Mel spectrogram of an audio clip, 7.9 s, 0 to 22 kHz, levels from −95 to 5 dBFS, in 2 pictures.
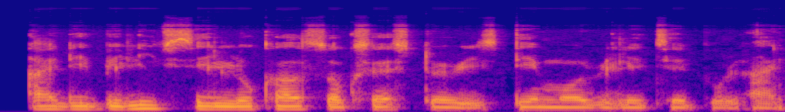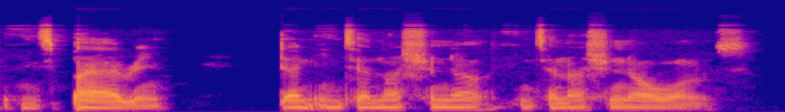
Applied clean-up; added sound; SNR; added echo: none; none; none; none.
